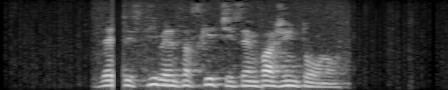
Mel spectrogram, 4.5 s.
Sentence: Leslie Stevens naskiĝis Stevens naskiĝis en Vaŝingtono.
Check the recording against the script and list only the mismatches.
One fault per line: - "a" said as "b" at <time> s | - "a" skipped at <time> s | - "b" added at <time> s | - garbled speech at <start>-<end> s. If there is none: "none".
- "Stevens naskiĝis" skipped at 2.5 s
